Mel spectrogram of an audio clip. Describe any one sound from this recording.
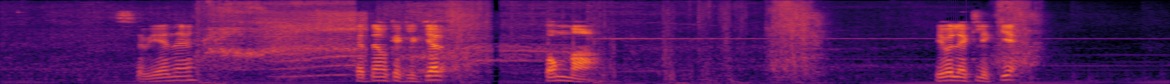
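A man grunts and strains while struggling.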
